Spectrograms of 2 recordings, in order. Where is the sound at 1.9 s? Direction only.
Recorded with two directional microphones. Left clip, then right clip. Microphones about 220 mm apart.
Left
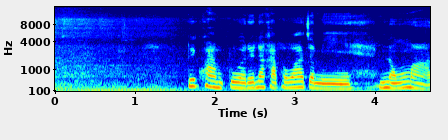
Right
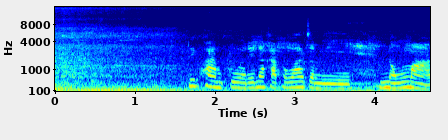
40° left (ahead or behind).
